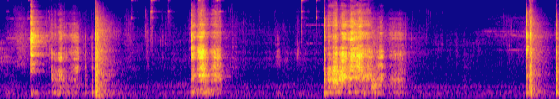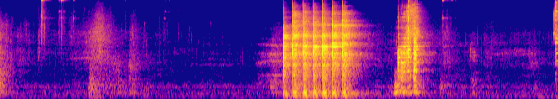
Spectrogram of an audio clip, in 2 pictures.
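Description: Rice being stirred in a cooking pot for arroz con salchicha with Vienna sausage: repeated scraping and clinking bursts of a spoon against the metal pot, separated by short quiet pauses.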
